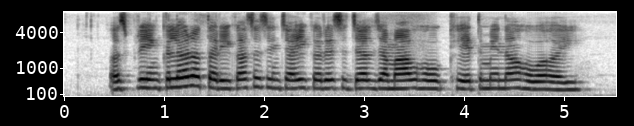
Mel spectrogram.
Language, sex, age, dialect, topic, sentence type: Magahi, female, 60-100, Central/Standard, agriculture, statement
